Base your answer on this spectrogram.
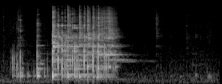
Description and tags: Rolling Can 14
Sounds made by rolling cans of various sizes and types along a concrete surface.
